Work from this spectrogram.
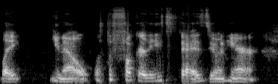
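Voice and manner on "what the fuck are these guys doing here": fake angry whisper, quieter. Speaker describes how she will lean on the table, in a mock-angry whisper. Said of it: "act like she's pissed off".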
